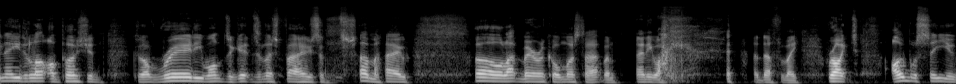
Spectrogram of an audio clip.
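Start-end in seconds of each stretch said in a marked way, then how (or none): none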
